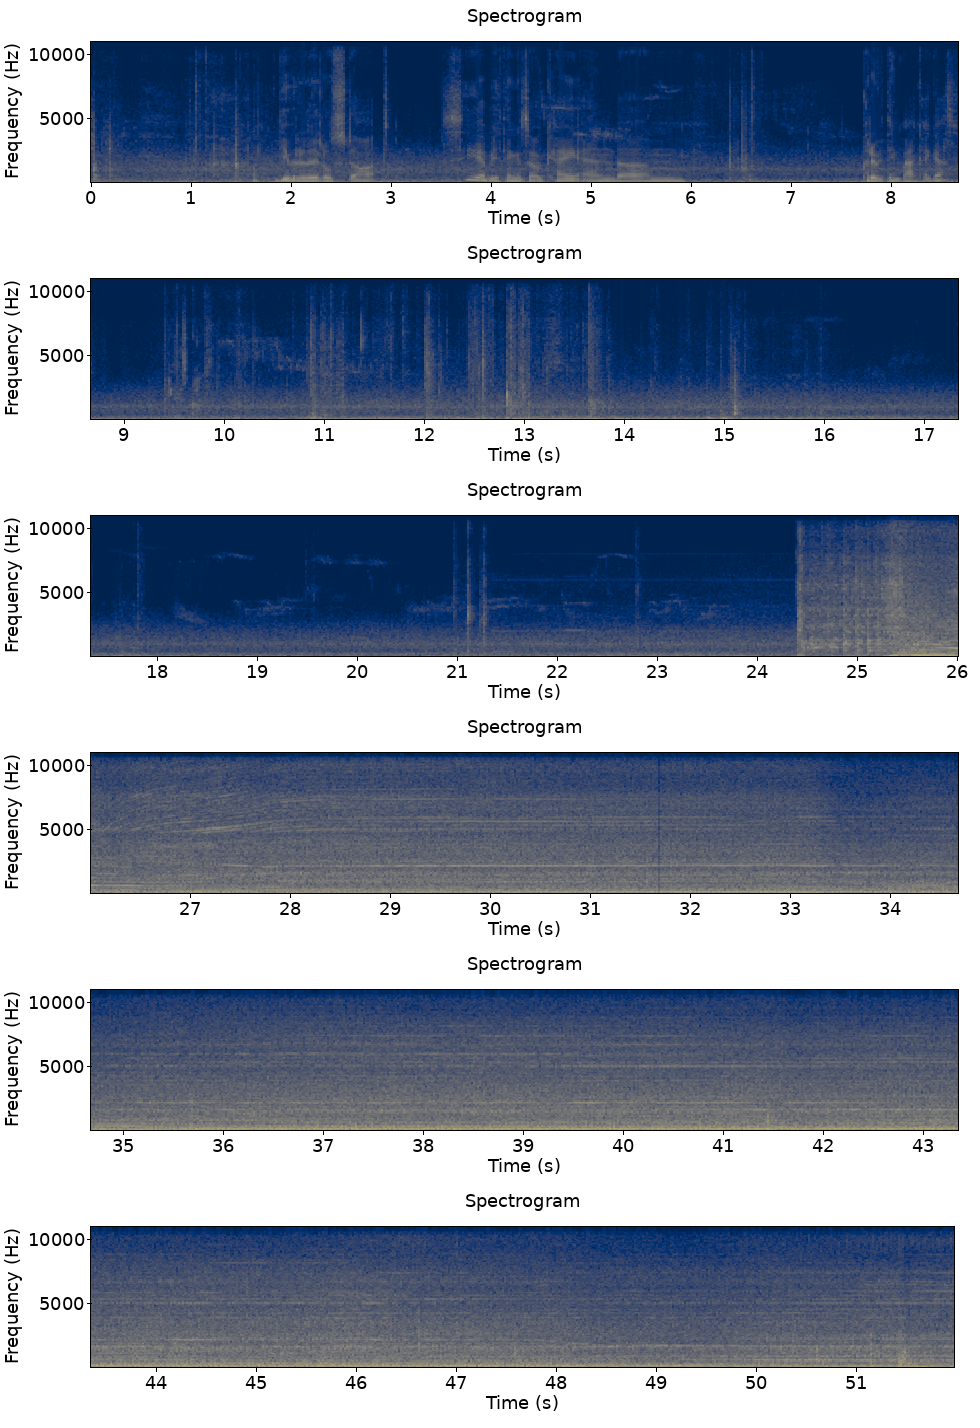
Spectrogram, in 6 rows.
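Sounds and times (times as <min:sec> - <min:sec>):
car engine revving and idling: 0:24.4 - 0:51.9.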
